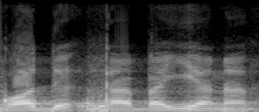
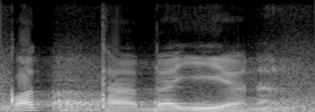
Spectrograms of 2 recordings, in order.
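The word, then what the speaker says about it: قَدْ تَبَيَّنَ: Makanya qalqalanya hilang, bukan qad tabayyana tapi qad tabayyana.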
